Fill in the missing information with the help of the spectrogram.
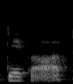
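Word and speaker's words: Dickkopf: D-I-C-K. – Yep. – K-O-P-F. – Yep. That's I that's even, right. Like, I searched all these words on, like, a pronunciation website so I could at least kind of do them justice. Mm-hmm. And then the last one, I was like, that says Dick Off.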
